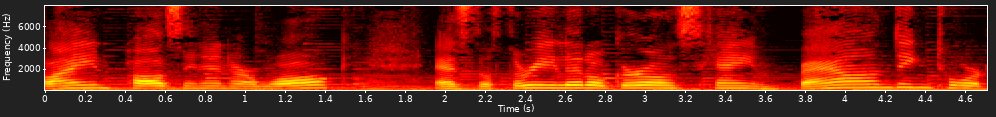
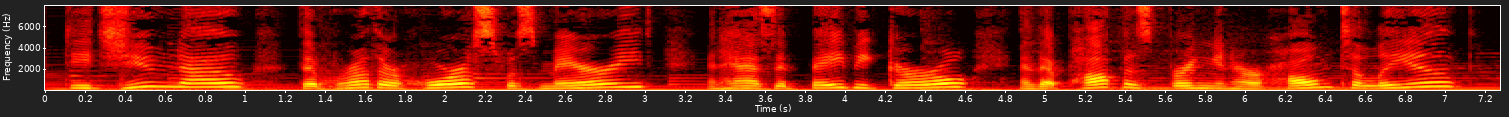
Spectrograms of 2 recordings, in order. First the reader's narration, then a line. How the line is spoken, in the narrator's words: cried, all speaking at once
